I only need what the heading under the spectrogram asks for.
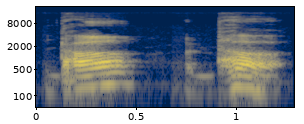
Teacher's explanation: यानी कि उच्चारण में जीभ पहले क्या होती, ऊपर उठकर मूर्धा को स्पर्श करती है और झटके के साथ नीचे आ जाती है, अर्थात जो उच्छिप्त या द्विगुण व्यंजन होते हैं उनका जब उच्चारण करते हैं ना हम लोग, तो जीभ होती है ना, तो ऊपर को उठती है और मूर्धा से टकरा के नीचे झटके से पहुंच जाती है। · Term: उच्छिप्त व्यंजन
